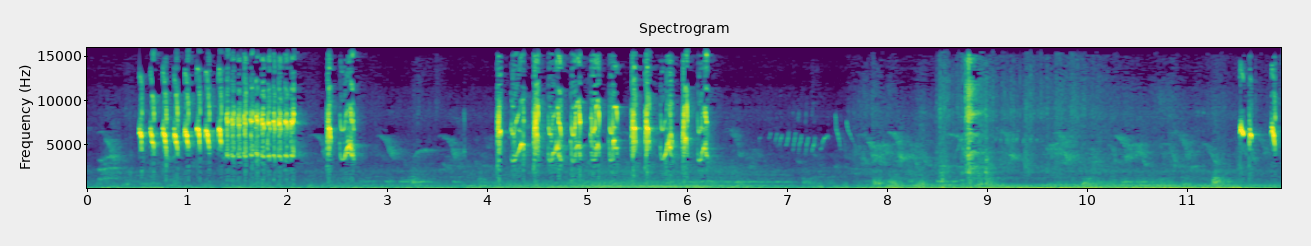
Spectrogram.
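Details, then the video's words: Dark sunbird singing vigorously with shooting notes: fast trills and rattling strings of very high chirps in several long bursts, separated by short pauses, over a low steady hum. "KOLIBRI WULUNG GACOR NEMBAK NEMBAK"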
